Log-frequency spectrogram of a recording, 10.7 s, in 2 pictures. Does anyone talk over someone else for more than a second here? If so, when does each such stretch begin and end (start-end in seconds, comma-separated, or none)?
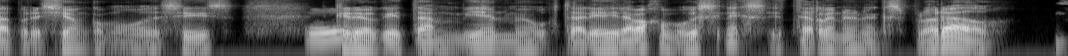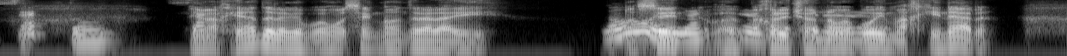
8.5-9.8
